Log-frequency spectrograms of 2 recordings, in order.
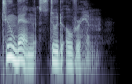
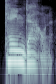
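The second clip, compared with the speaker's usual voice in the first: ordinary delivery, nothing marked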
